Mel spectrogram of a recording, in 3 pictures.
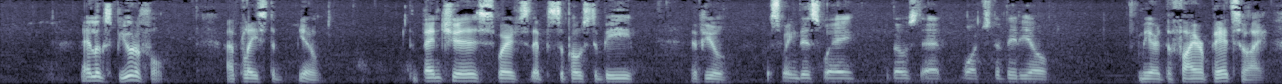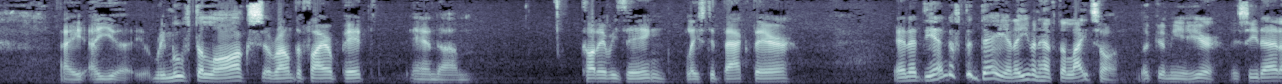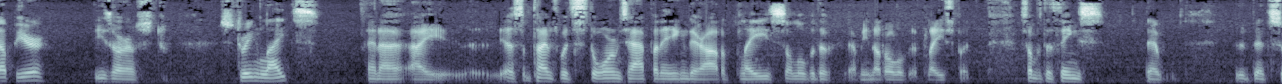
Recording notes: To prove that rain won’t stop me, I had to record this while I was around the fire pit in my rocking chair, with one of my cats on my lap, a pipe in one hand and a beer in the other.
